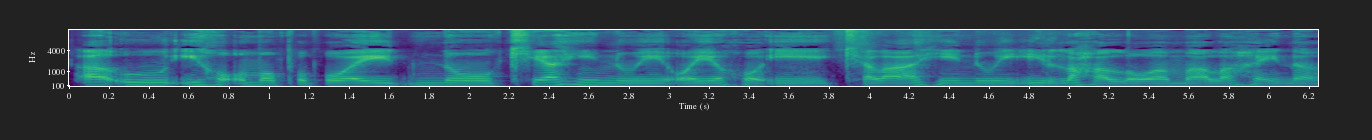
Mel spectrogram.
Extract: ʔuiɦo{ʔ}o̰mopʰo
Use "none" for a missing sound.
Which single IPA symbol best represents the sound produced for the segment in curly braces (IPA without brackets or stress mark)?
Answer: ʔ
